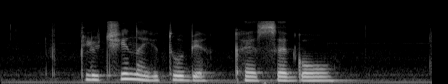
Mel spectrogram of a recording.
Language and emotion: Russian, neutral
